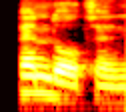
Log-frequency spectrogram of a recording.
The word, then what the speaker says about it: Pendleton: Is that how you pronounce it? Pendleton? Pendleton, yeah.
